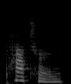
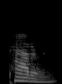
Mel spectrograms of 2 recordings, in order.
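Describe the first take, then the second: First: It is said in a different, non-Los Angeles accent. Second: It is said in a Los Angeles accent. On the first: "not pattern" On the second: "I have a Los Angeles accent"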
